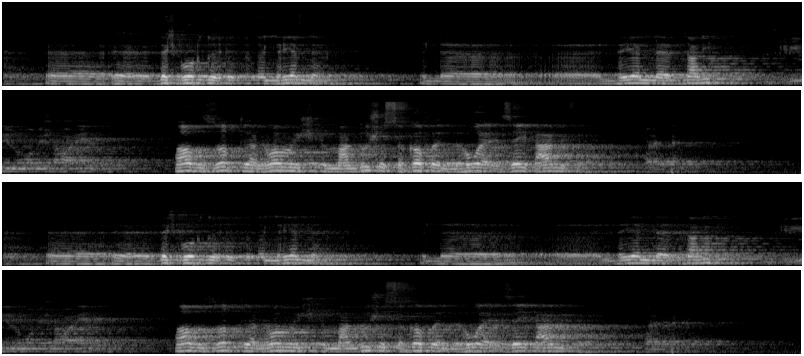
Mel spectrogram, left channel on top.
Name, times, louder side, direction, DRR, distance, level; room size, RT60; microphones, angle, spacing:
voice 1, 0.4-3.3 4.2-5.2 5.5-7.2 9.7-13.9, left 2 dB, 60° left, 5 dB, 1.4 m, -24 dB
voice 2, 7.6-9.0 13.0-13.1 14.4-14.7, left 2 dB, 80° left, -1 dB, 7.7 m, -39 dB
28.5 x 20.5 x 9.5 m, 2.5 s
head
